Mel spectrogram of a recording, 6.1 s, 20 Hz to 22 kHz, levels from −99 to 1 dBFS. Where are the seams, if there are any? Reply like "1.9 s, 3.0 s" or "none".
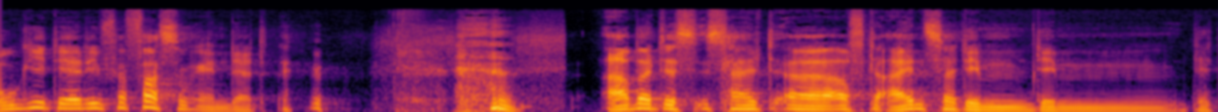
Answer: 2.8 s, 4.8 s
